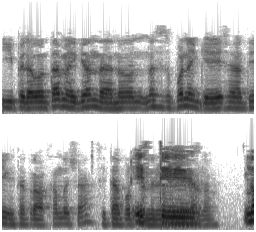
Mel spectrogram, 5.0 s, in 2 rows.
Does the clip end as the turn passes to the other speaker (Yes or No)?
Yes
